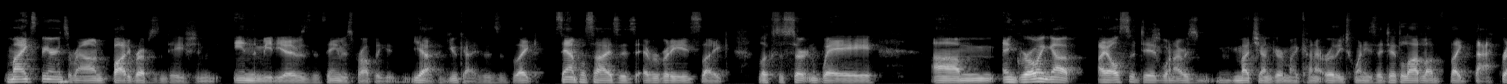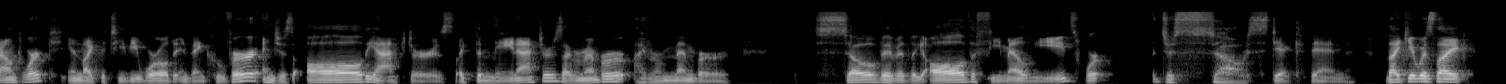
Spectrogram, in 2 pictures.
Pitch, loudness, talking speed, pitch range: 95 Hz, -24 LUFS, 170 wpm, 85-105 Hz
